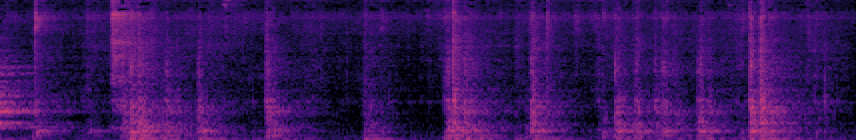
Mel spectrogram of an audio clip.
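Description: A metal spatula scraping and knocking against a kadhai as potato masala is stirred, in short irregular strokes.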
